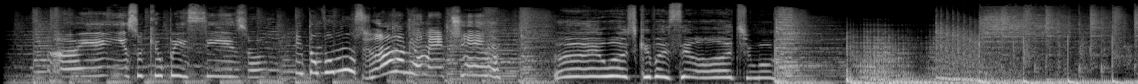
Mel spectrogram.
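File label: Brazilian Portuguese, female; character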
